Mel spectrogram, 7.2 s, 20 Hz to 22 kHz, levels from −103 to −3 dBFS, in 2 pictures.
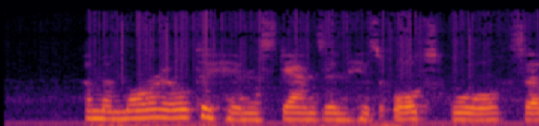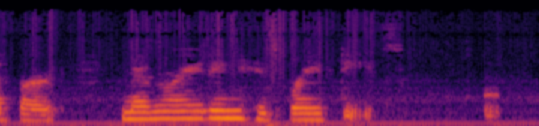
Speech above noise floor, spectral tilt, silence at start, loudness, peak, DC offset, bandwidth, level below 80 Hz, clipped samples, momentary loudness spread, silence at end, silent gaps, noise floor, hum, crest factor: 29 dB; -6.5 dB/octave; 0.55 s; -39 LUFS; -24 dBFS; under 0.1%; 16.5 kHz; -64 dBFS; under 0.1%; 14 LU; 0.05 s; none; -67 dBFS; none; 16 dB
